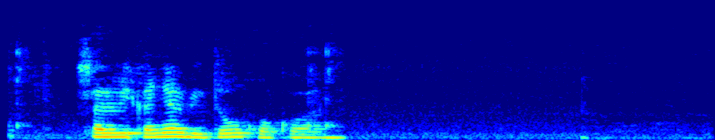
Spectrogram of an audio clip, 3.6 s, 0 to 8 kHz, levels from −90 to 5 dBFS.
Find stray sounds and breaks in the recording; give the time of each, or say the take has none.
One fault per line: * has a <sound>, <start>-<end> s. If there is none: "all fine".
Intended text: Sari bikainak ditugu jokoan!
all fine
